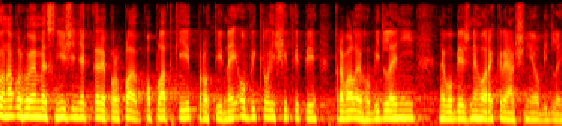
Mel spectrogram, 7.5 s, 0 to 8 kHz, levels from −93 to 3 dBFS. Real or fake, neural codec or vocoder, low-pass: real; none; 7.2 kHz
